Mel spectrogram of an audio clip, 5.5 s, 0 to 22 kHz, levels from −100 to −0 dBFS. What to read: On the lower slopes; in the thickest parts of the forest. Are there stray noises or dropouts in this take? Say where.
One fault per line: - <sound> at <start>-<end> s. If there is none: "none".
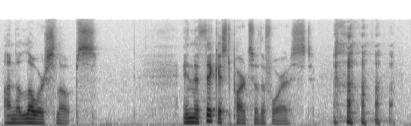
- laugh at 4.4-5.3 s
